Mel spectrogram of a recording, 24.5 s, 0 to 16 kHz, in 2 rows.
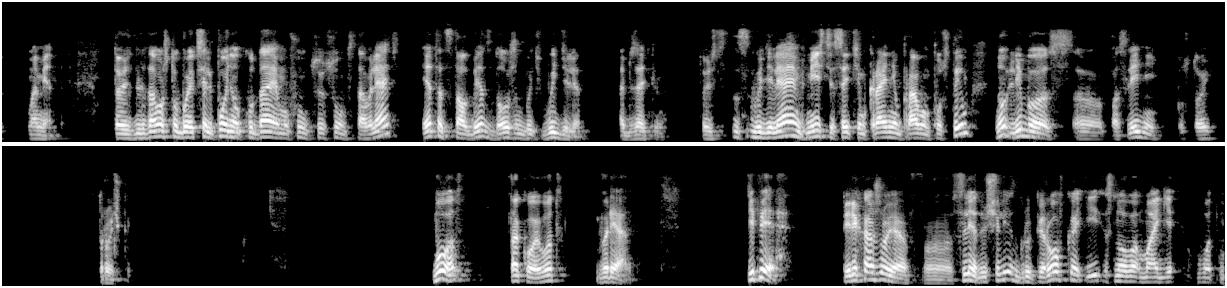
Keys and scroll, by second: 4.5 ctrl+a.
